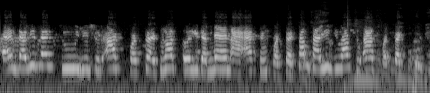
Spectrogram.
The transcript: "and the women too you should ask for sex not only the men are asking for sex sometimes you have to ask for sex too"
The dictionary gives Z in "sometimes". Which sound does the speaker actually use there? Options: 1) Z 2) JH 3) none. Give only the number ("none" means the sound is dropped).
3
